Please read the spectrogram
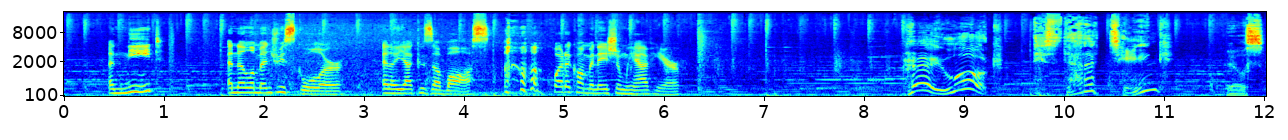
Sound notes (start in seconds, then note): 4.3 chuckles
